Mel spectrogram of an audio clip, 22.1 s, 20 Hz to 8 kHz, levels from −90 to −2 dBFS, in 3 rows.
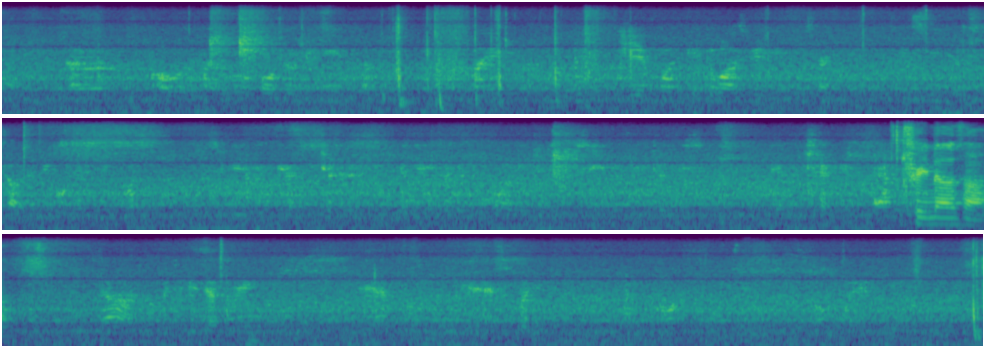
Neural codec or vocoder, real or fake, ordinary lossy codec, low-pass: none; real; none; 7.2 kHz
